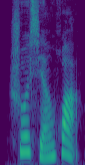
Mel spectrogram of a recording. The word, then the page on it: 说闲话: shuō xián huà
